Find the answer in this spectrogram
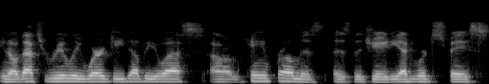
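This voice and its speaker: With an American accent, a man talks at medium pitch and a moderate pace. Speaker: sales manager. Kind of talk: webinar presentation. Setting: online webinar. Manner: many fillers and repetitions.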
